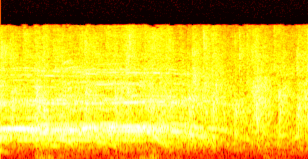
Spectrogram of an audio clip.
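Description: A comedy audience claps to welcome a guest performer onto the stage. The applause is brief and fairly loud, then tapers off slightly by the end.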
